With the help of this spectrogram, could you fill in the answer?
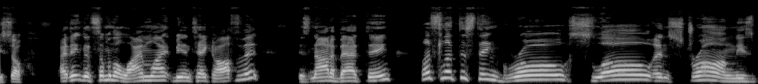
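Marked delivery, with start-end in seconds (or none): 4.2-7.3 slow and strong. Acted. Slow drawn-out wish.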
